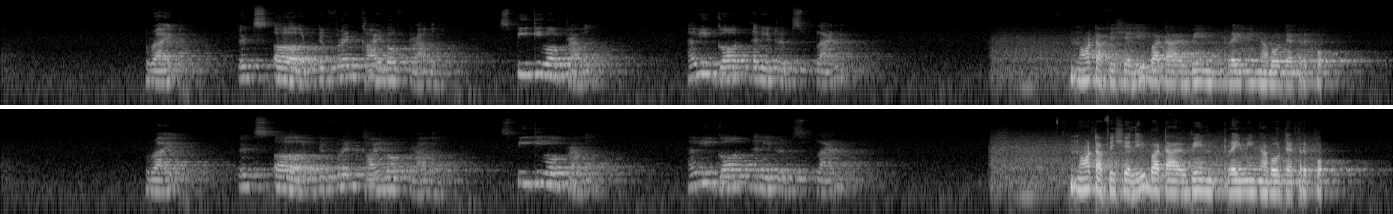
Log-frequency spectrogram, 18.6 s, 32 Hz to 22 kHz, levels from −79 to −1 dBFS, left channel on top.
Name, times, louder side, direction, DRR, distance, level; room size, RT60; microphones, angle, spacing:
voice 1, 1.9-2.5 3.2-5.9 6.7-7.9 9.2-11.3, left 2 dB, 85° left, 0.9 m, -30 dB
voice 2, 13.2-17.6, right 5 dB, 60° right, 0.4 m, -23 dB
10.5 x 3.7 x 4.5 m
head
